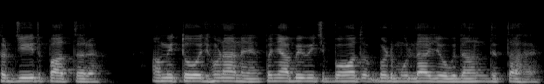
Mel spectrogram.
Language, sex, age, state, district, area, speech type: Punjabi, male, 18-30, Punjab, Rupnagar, rural, spontaneous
